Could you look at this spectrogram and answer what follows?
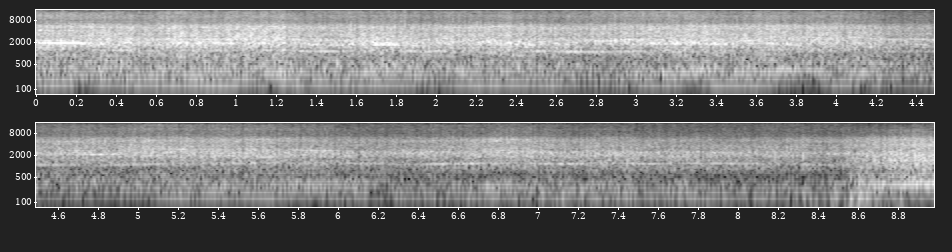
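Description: A big farm tractor's diesel engine running steadily under load. A louder, higher steady hum sets in near the end.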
